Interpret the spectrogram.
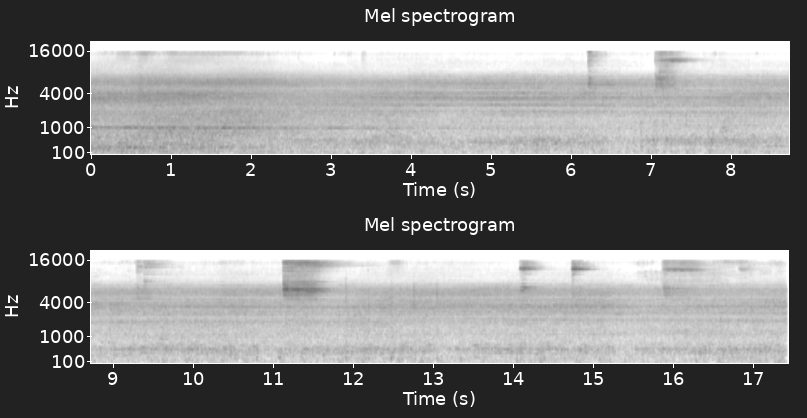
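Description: Indian Railways electric locomotive and its passenger coaches passing close by. The sound is loudest in the first couple of seconds as the locomotive goes past, then settles into a steady rumble of wheels on the rails, with brief high squeals several times.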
